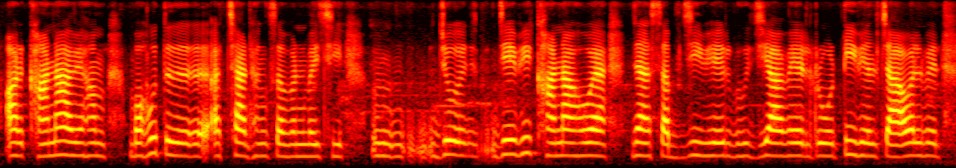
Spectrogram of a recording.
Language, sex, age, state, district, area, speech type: Maithili, female, 18-30, Bihar, Muzaffarpur, rural, spontaneous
